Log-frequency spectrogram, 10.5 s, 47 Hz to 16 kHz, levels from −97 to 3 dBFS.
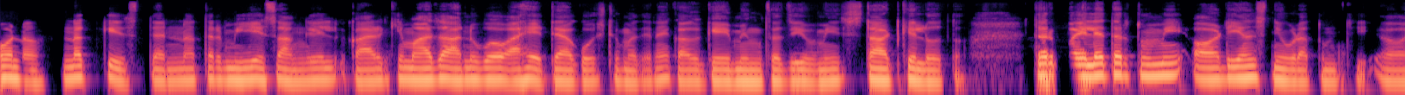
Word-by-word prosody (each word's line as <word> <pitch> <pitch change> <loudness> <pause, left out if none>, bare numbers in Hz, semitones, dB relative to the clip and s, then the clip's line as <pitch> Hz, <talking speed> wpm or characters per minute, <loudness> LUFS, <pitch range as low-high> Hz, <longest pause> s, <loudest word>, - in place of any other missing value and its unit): हो 140 - +5
ना, 125 -5 0 0.3
नक्कीच. 130 -4 -2
त्यांना 115 0 -3
तर 130 -1 -2
मी 120 0 +1
हे 125 -1 +2
सांगेल, 120 0 -2
कारण 115 0 -1
की 130 - -4
माझा 125 +1 +3
अनुभव 125 0 +2
आहे 120 0 +2
त्या 115 -2 +1
गोष्टीमध्ये 110 -1 -5
नाही 125 +2 -4
का? 110 -1 -1 0.2
गेमिंगचं 110 -1 +1
जे 115 0 +1
मी 115 +2 -1
स्टार्ट 120 -2 +1
केलं 115 -4 +2
होतं. 110 0 -5 0.6
तर 165 0 +6
पहिले 155 +1 +7
तर 170 -1 +5
तुम्ही 160 +2 +3 0.2
ऑडियन्स 135 +1 +2
निवडा 115 -3 0
तुमची 110 0 -7
अ, 110 -1 -3
120 Hz, 175 wpm, -23 LUFS, 115-130 Hz, 0.6 s, पहिले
